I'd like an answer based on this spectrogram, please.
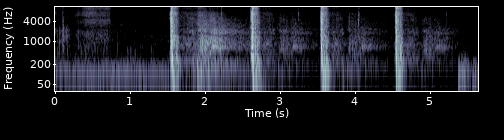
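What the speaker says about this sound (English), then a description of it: "Next up, 4 more shots if we can get them on the plate without it falling over." Four sharp outdoor gunshots strike a dollar store body armor plate. Each crack lands about a second apart and is loud and close, with brief rumbling echoes trailing after.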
